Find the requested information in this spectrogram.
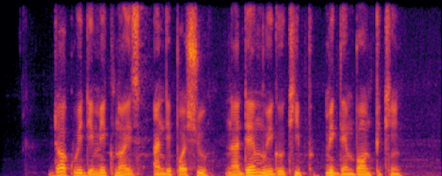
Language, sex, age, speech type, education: Nigerian Pidgin, male, 30-45, spontaneous, tertiary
